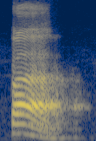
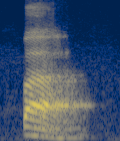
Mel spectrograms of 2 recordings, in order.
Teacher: fa itu dibacakan antara gigi atas dan bibir bawah. Ini fa, bukan pa. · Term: huruf fa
